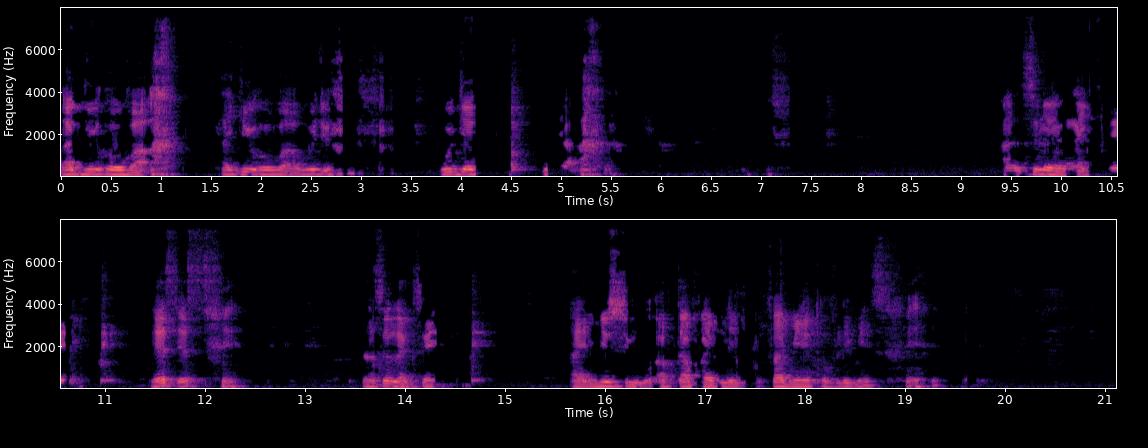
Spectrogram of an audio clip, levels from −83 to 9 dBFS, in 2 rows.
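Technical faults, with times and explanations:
1.55–6.09 s, 7.65–7.74 s, 10.38–12.08 s, 13.03–13.08 s, 14.31–14.89 s, 17.3–17.55 s, 19.57–20.53 s: echo leak. A second copy of the speech trails the original by 350 ms. In the longer stretches up to 14.89 s it sits about 15 dB below the speech, and in the last one about 30 dB below. The brief bursts are fainter, about 30 to 40 dB below. The likely cause is a loudspeaker on the other end whose echo canceller let part of the playback back into its microphone, so it returned down the call.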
